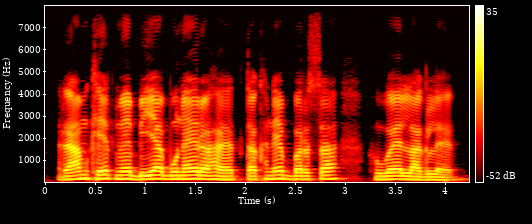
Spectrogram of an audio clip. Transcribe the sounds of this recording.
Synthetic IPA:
ɾamkʰet̪mebijabunəjɾəɦɛt̪əkʰnebəɾsa | huʋɛləɡlɛ

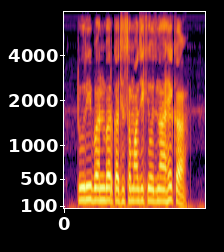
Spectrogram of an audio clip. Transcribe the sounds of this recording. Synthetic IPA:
ʈuːɾibənbəɾkad͡ʒʰʱisamaːd͡ʒɪkjoːd͡ʒnaɦɛkaː

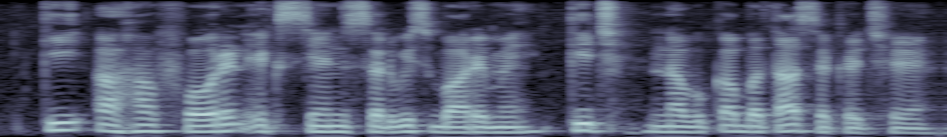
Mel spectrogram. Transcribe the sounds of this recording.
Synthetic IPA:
kiɐɦãfɔːɾenekst͡ʃẽːɲd͡ʒsəɾʋɪsbaːɾemẽkɪt͡ʃʰnɐʋkabɐt̪asɐket͡ʃʰeː

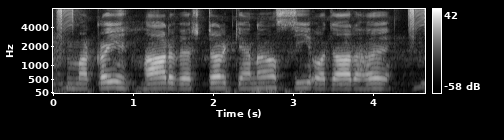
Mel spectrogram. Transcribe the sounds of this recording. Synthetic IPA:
məkəiɦaːɽʋeːsʈəɾkeːnãːsiːoːd͡ʒaːɾɦɛː

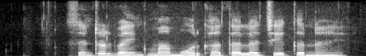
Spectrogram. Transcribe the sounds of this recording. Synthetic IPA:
sẽɳʈɾəlbɛ̃ːŋkmaːmoːɾkʰaːt̪alat͡ʃeːkːəɾnaɦɛː

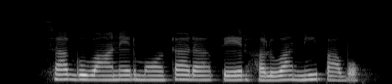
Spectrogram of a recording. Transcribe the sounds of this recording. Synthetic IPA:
saɡuʋaːneɾmɔːʈaɽapeːɾhɐlʋanipaːbo̰

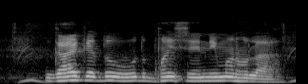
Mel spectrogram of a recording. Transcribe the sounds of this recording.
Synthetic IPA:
ɡajked̪ud̪ʱbʱə̃jsenimənɦola

